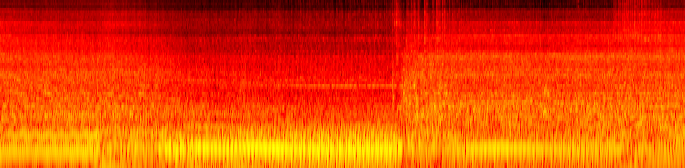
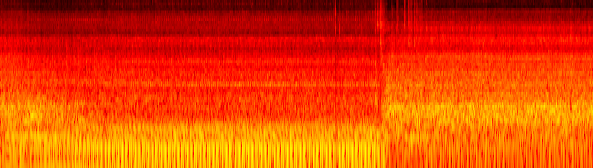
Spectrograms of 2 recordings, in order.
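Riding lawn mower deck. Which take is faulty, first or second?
second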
